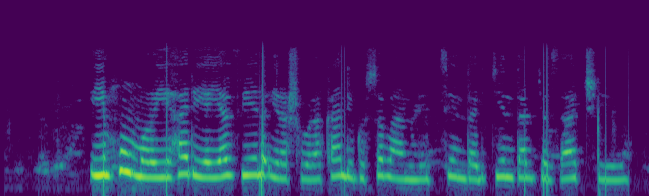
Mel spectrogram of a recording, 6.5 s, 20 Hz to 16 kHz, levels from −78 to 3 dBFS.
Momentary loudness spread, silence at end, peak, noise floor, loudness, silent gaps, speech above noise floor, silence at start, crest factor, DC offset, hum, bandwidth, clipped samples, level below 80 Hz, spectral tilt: 14 LU; 0.2 s; -4 dBFS; -49 dBFS; -19 LUFS; none; 30 dB; 0.45 s; 16 dB; under 0.1%; none; 6.8 kHz; under 0.1%; -54 dBFS; -7 dB/octave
